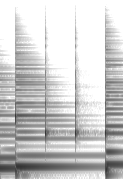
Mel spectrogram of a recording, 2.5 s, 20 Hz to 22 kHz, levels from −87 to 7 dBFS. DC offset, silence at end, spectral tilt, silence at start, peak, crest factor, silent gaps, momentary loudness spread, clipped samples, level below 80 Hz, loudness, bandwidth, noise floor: under 0.1%; 0 s; -5 dB/octave; 0 s; -2 dBFS; 20 dB; none; 14 LU; under 0.1%; -56 dBFS; -21 LUFS; 14.5 kHz; -40 dBFS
